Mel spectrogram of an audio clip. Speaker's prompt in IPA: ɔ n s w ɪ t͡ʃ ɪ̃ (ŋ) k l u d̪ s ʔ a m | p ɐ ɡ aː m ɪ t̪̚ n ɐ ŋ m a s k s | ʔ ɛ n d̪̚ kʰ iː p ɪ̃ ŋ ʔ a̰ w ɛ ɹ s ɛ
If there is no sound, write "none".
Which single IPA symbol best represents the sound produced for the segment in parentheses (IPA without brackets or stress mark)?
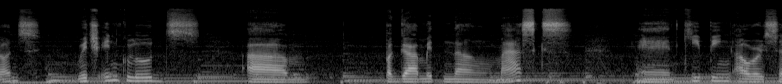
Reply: n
